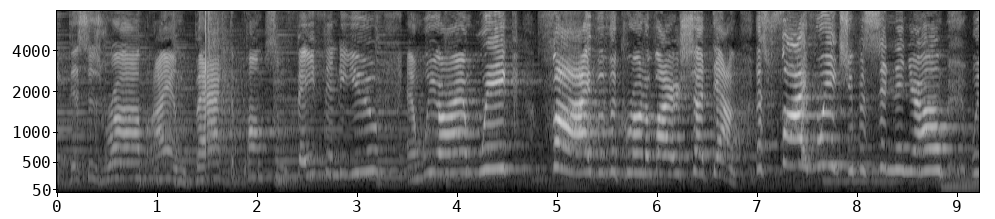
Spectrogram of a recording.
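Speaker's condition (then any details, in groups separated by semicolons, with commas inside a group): No condition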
